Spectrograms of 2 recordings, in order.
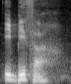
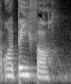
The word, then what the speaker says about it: Ibiza: Most people just go, Ibiza. – right? – We say Ibiza. – You say Ibiza. – Like a z. – Ibiza. Yeah. – Like a pizza.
